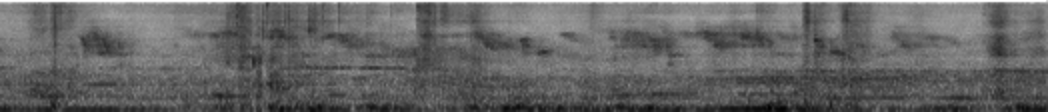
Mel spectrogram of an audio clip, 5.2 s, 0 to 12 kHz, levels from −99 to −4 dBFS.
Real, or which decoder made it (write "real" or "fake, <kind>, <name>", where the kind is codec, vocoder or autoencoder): fake, autoencoder, DAC-VAE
